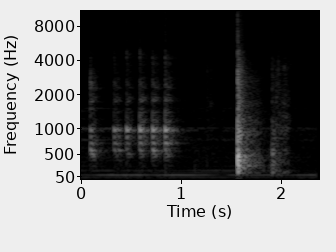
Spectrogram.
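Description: A small plastic scoop tapped about six times in quick succession against a plastic blender jar, knocking powder off. A sharp, louder knock follows about a second and a half in.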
